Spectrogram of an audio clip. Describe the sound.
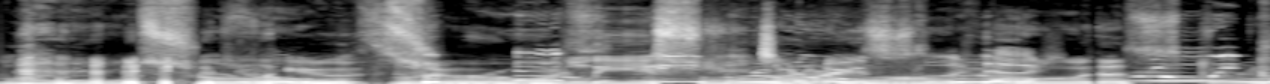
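People imitate whale calls with long, sliding, wavering moans and wails that rise and fall in pitch. The loud voices overlap and continue almost without a break.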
